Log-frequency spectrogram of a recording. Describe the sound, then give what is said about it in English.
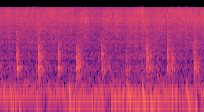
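Onions sautéing in a pan with fish fond and spices give a steady, dense sizzle, broken by soft scraping stirs that recur every half second or so. No one speaks. “I just love the smell of sauteing onions.”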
